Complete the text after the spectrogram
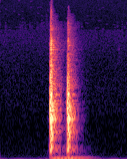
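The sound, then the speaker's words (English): Two quick, sharp knocks in close succession, imitating a duck tapping on a glass back door in the morning, standing alone against a faint low hum with no talking. “I didn't pay much attention to it when I was young until one morning when everybody got woken up by this tapping noise, and it was literally just...”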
